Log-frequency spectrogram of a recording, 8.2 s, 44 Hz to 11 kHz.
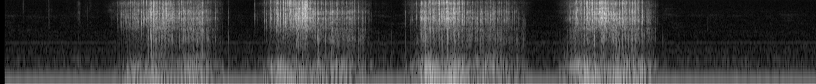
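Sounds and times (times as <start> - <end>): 
carraca ratchet rattle: 1.1 - 6.6.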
